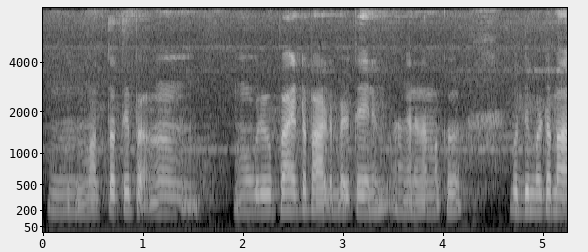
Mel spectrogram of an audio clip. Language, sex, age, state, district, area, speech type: Malayalam, female, 45-60, Kerala, Alappuzha, rural, spontaneous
